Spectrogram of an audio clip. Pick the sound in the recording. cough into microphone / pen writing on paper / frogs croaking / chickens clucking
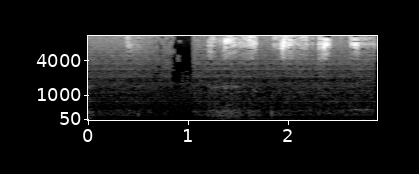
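pen writing on paper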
